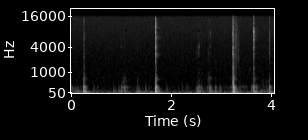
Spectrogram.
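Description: The steel tip of a dental pick scrapes and picks at the black hollow wire-mesh grille of a Blue Yeti microphone while the other hand steadies the mic during cleaning. Five sharp, dull, low knocks stand out with almost no ring, separated by soft, uneven scratching and rustling.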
